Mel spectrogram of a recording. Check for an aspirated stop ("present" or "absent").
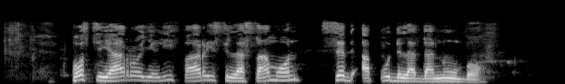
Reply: absent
